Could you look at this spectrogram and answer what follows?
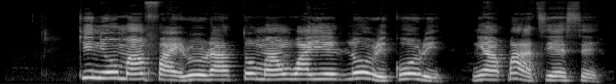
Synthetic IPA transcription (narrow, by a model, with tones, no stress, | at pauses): ki˦nĩ˦o˦mãː˦˧n̩˦fa˧e˨ɾo˧ɾa˧to˦mãː˦n̩˦wa˦je˦lo˦˨ɾe˨ko˦˨ɾe˨ | nĩ˦a˧k͡pa˦˨a˨ti˧ɛ˧sɛ˨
